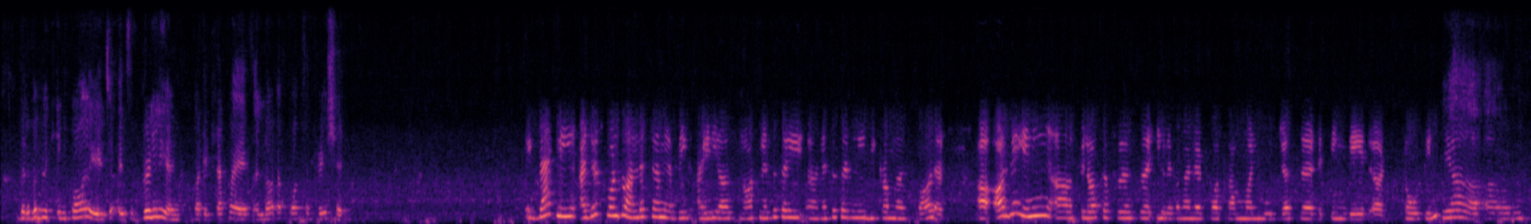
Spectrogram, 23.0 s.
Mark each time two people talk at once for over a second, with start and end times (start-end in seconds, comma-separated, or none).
none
